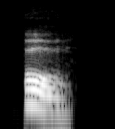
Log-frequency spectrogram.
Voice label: Phoneme Male; Commonscript; Lynguistykon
